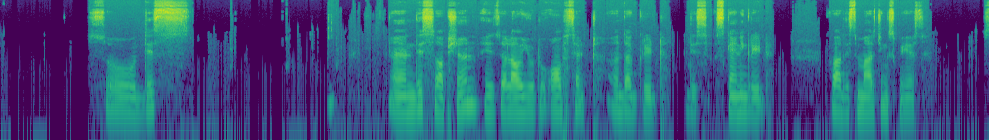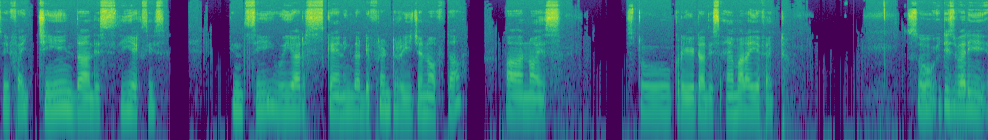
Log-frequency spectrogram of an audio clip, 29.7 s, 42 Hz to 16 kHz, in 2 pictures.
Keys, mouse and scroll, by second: 0.9 click, 3.1 scroll down 4, 3.4 middle click, 4.5-5.1 scroll up 1, 5.1 shift+middle click, 7.1 click, 9.5 middle click, 16.6 click, 23.5 click.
